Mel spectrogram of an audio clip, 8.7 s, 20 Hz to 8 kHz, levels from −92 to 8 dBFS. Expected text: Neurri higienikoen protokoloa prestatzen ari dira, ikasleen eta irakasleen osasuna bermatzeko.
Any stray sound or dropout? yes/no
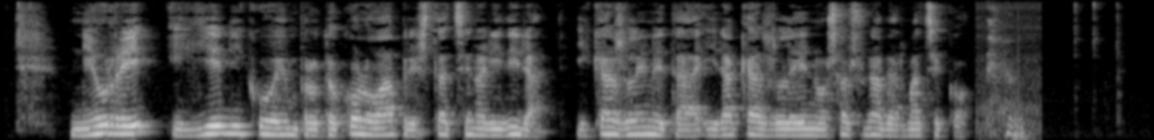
yes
